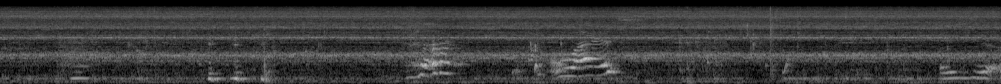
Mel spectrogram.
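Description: A bathtub spout running steadily, a thin stream pouring into bath water. A toddler's high voice cuts in briefly twice around the middle.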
